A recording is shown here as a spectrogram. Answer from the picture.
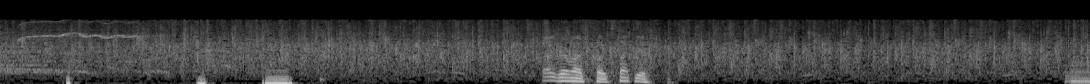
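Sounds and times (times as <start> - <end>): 
audience applause welcoming a performer to the stage: 0.0 - 10.8
low thumps: 2.0 - 3.0
speech: 5.4 - 6.7.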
